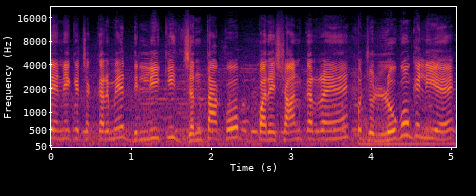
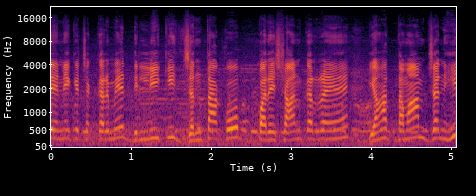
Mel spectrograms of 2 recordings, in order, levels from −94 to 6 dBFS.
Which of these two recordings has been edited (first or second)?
first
